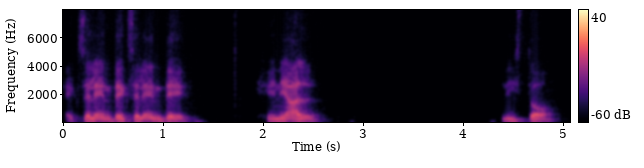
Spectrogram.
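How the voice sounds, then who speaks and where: High-voiced man coaching emphatically. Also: lively intonation, drawn-out words, breathy edge, muffled recording. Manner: emphatic, repeats key phrases, asks the audience questions. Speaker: life coach. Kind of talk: live-streamed motivational coaching session.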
